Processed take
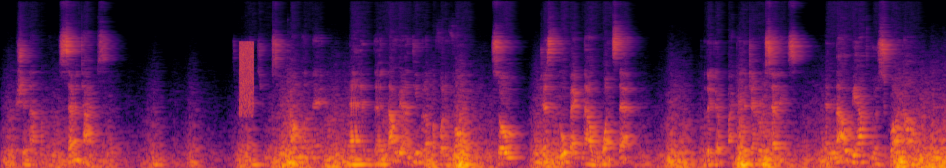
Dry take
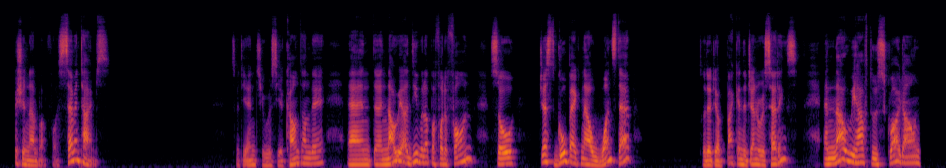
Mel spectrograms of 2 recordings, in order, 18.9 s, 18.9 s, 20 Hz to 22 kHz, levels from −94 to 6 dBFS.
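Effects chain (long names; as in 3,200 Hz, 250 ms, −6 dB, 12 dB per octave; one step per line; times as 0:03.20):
mu-law and A-law mismatch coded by A
wind on the microphone 250 Hz −31 dBFS
on a send: flutter between parallel walls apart 3.1 metres, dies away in 0.72 s
on the sum: sound drawn into the spectrogram noise, 0:04.77–0:05.07, 1,300–7,900 Hz −28 dBFS
level +1 dB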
